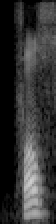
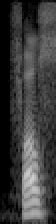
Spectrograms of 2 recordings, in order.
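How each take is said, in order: Both takes have the same delivery.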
